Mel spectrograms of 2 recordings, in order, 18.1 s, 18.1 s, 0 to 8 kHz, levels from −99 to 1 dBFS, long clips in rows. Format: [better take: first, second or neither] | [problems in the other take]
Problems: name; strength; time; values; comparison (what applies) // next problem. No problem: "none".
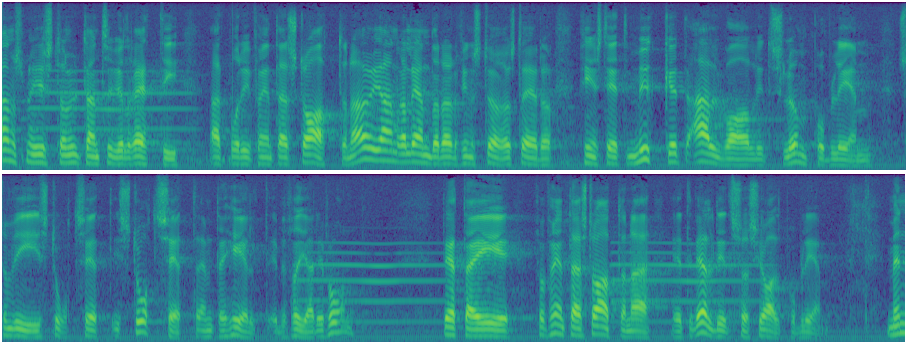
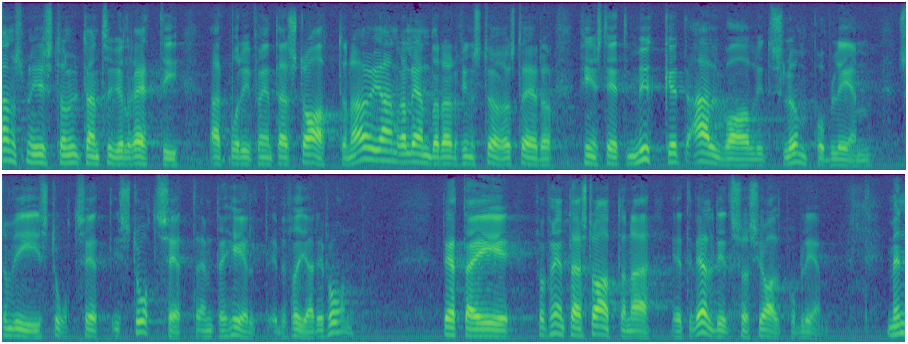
second | background sound (Wind instrument, woodwind instrument); 17 dB below the speech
